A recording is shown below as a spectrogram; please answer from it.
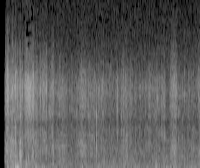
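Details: A huge wild boar snuffles and sniffs in quick, breathy puffs while nosing through dry soil for something to eat, with scratching and rustling of loose earth between the sniffs.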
